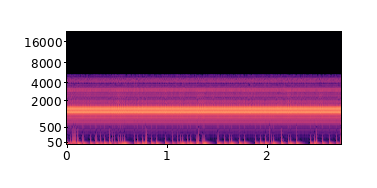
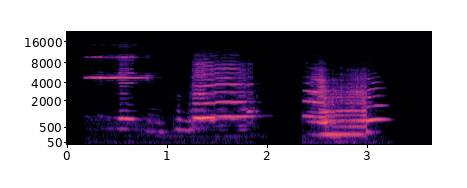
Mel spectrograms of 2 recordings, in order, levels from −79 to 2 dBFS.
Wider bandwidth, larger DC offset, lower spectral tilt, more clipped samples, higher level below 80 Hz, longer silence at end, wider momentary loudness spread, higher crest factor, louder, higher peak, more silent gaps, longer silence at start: second, 5.4 kHz vs 15.5 kHz; first, 2% vs under 0.1%; first, -2 dB/octave vs -0.5 dB/octave; neither; first, -42 dBFS vs -68 dBFS; second, 0 s vs 0.4 s; second, 0 LU vs 13 LU; second, 10 dB vs 18 dB; first, -14 LUFS vs -28 LUFS; first, -4 dBFS vs -14 dBFS; second, none vs 2.08-2.35 s; second, 0 s vs 0.15 s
